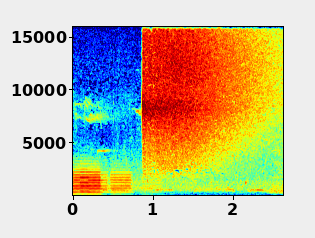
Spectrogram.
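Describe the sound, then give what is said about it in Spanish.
Hatches open after an arrival with a sudden bright, forceful hiss of released air. A short tonal hum comes first, then the hiss bursts on loudly and slowly fades out. “Llegada exitosa. Abriendo compuertas.”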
